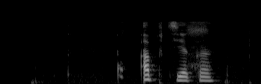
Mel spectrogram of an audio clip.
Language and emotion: Russian, neutral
